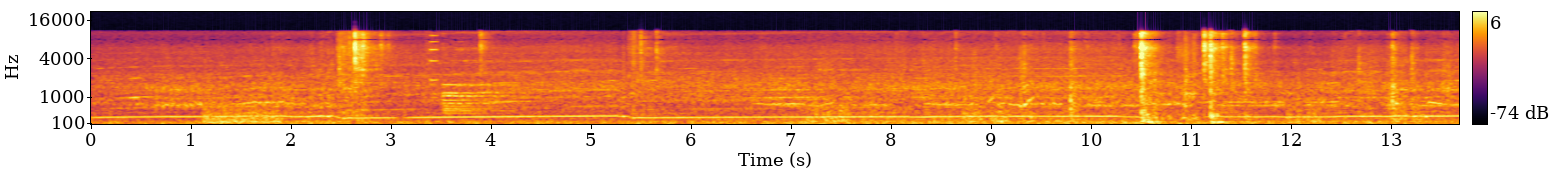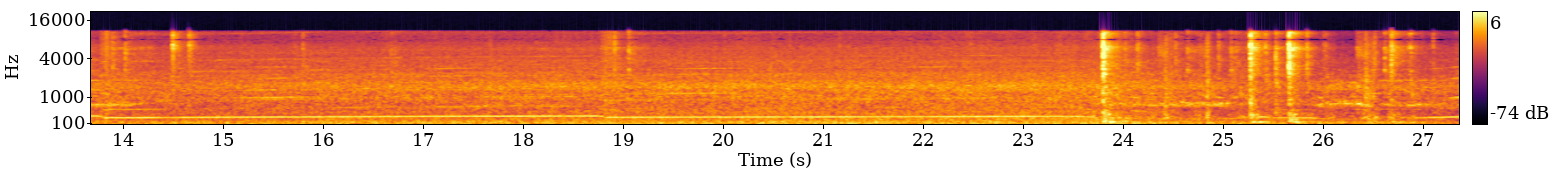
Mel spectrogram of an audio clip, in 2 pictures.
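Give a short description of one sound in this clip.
A racing car engine drones steadily, its pitch climbing and dropping back with each gear change.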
